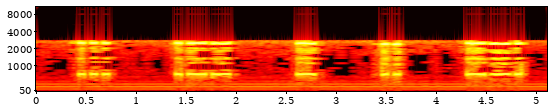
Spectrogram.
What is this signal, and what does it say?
Morse code, heard as a keyed tone, about 20 wpm, spaced as for 10 wpm, 680 Hz. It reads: SWTIG
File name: Linksmakalnis-2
